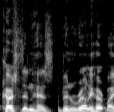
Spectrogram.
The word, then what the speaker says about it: Kirsten: Kirsten's name is pronounced like this. Kirsten.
